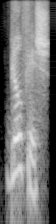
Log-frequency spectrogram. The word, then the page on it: blowfish: Indian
